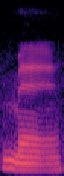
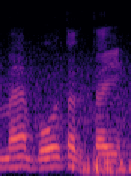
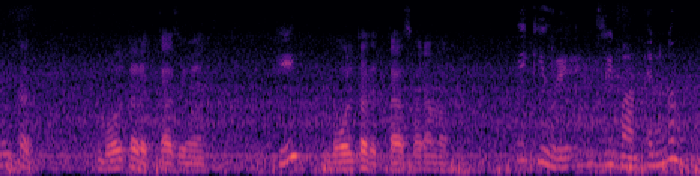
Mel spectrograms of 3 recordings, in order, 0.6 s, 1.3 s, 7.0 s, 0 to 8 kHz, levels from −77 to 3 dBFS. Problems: background conversations at intervals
